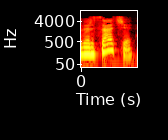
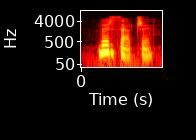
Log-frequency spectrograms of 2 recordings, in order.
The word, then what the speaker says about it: Versace: Iako se prezime poznate italijanske porodice Versace čita sa ć, ovakav izgovor nema uporište u pravopisu. Prema pravilima transkripcije, italijansko c se ispred vokala e i i čita kao č, Versace.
